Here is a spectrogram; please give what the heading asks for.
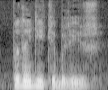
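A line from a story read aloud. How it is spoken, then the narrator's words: Quiet request. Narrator (Russian): тихо попросила миледи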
